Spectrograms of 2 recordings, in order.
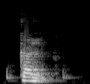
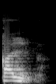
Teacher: کاف قاف کی مخرج سے تھوڑا منہ کی طرف ادا ہوتا ہے، یعنی منہ کی طرف کھینچ کر یہ آواز کاف کی ادا ہوتی ہے، اور اس سے پیچھے یعنی گلے کی طرف وہاں سے قاف ادا ہوتا ہے۔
